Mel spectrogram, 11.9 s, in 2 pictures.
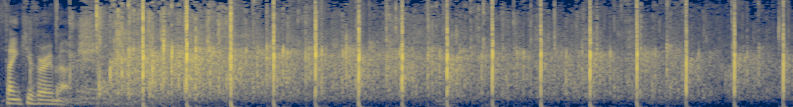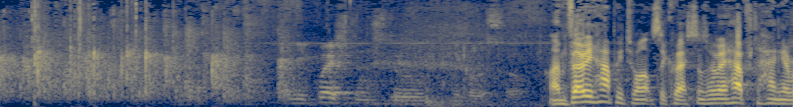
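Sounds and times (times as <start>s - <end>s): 
speech: 0.0s - 0.8s, 8.4s - 11.8s
audience applause: 0.5s - 8.3s.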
